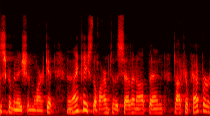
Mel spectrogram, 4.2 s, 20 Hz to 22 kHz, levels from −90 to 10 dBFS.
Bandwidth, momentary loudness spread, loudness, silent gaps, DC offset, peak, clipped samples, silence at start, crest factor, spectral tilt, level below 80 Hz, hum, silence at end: 13 kHz; 5 LU; -36 LUFS; none; under 0.1%; -18 dBFS; under 0.1%; 0 s; 18 dB; -5 dB/octave; -76 dBFS; none; 0 s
